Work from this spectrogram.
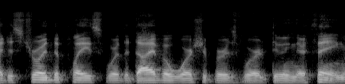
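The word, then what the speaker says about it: دیو: of Mazandaran, a white div, as they say in Persian, or Dave, if you want to classicize the pronunciation of it, a white demon.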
